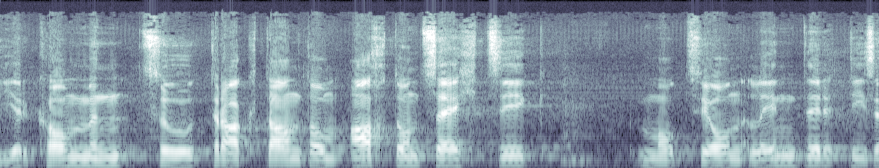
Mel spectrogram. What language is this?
Swiss German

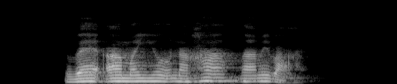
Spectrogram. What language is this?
Tepeuxila Cuicatec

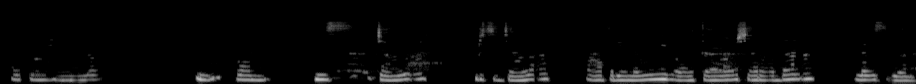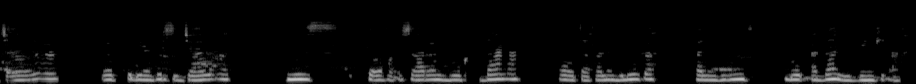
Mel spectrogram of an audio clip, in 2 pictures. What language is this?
Somali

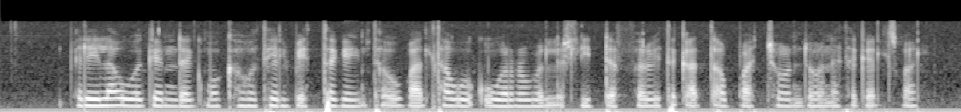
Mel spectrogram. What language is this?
Amharic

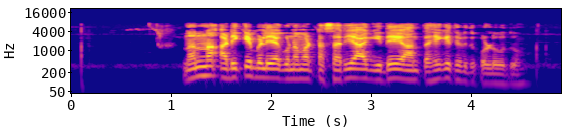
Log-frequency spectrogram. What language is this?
Kannada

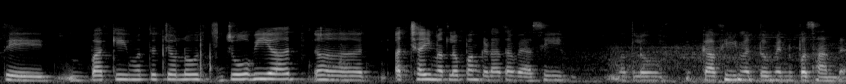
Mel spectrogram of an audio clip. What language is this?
Punjabi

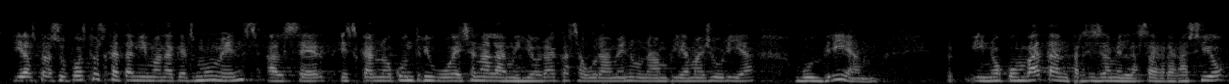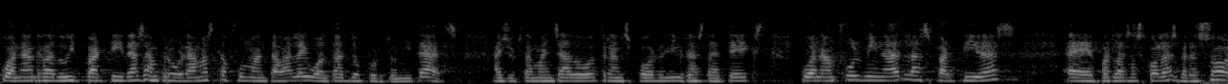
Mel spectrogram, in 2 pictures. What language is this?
Catalan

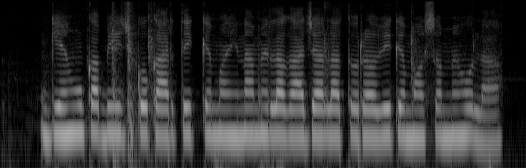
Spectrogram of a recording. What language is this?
Magahi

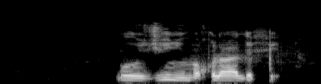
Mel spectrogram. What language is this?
Kabyle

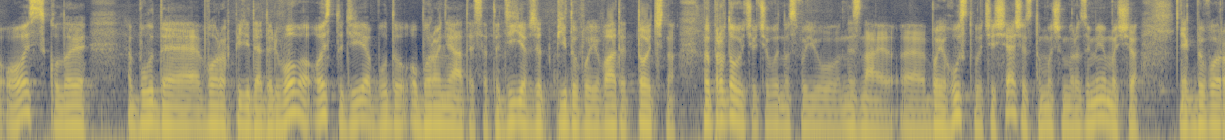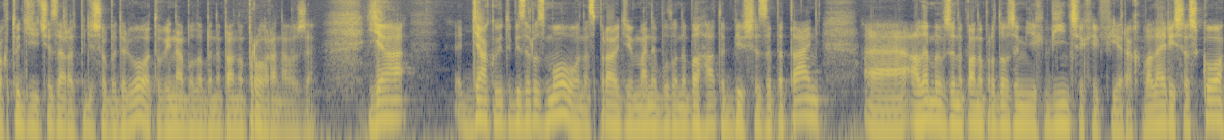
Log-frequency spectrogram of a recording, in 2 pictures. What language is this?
Ukrainian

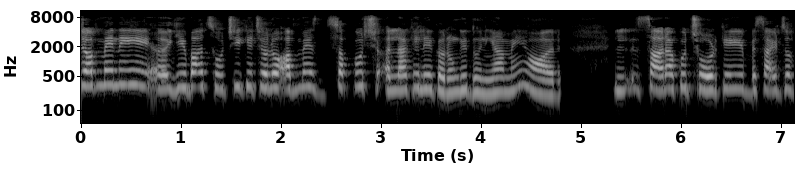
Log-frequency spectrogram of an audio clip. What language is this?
Urdu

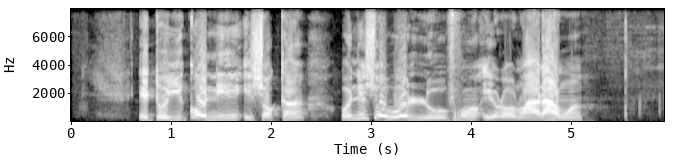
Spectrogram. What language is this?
Yoruba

